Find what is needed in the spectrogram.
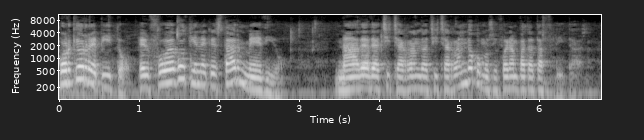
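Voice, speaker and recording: An animated woman speaks at a moderate pace with very wide pitch swings. Her loudness swings a lot as well. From Spain. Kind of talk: cooking tutorial. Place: kitchen. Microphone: phone near.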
